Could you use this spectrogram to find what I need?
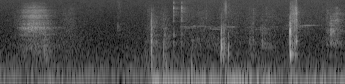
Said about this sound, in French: c'est toujours mes bruits de pas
